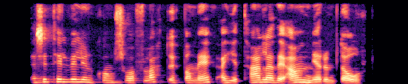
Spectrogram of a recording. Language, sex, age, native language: Icelandic, female, 40-49, Icelandic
